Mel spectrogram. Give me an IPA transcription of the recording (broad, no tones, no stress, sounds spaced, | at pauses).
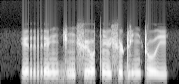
ɪ r ɪ ŋ ɡ i ŋ xʲ o t ẽ y̯ xʲ o ɖ i ŋ ʈ ʊ i̯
